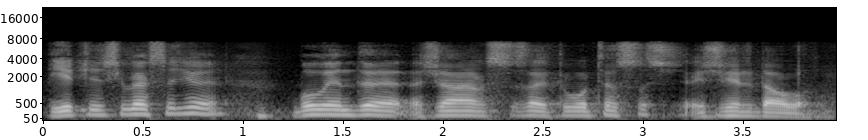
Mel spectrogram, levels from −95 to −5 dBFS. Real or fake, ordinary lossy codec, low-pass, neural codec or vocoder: fake; none; 7.2 kHz; codec, 16 kHz, 1 kbps, FunCodec, trained on LibriTTS, 50 frames a second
